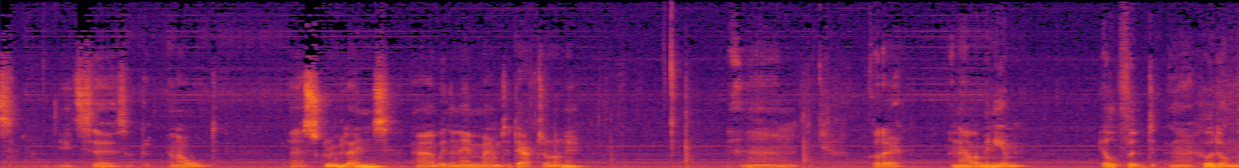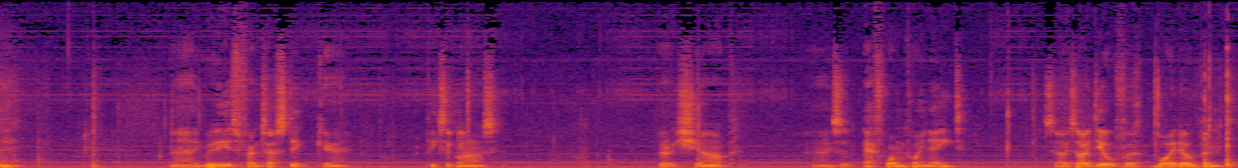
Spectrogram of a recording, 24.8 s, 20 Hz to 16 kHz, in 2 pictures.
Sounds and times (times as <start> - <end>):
Speech: 0.0 - 2.2, 2.9 - 5.9, 7.3 - 8.0, 8.7 - 10.3, 11.0 - 12.7, 14.1 - 16.0, 16.6 - 17.4, 19.0 - 19.8, 20.5 - 22.1, 22.8 - 24.7.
